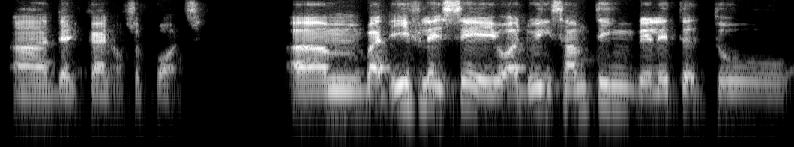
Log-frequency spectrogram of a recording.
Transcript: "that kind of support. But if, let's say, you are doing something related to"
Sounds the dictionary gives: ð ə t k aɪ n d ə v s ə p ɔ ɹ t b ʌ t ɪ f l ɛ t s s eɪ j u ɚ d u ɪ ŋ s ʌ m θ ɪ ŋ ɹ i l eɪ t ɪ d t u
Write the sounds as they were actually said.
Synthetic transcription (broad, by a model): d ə t k aɪ n ə f s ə p ɔ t t b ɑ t ɪ f l ɛ t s s eɪ j u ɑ d u ɪ ŋ s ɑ m t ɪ ŋ ɹ i l eɪ t ɪ d t u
